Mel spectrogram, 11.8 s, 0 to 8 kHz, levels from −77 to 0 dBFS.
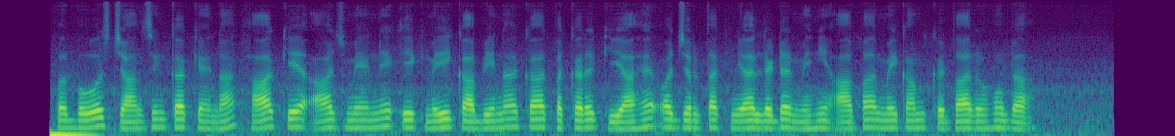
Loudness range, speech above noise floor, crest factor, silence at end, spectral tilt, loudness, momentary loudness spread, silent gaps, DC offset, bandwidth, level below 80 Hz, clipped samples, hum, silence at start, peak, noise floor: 2 LU; 71 dB; 16 dB; 0.6 s; -8.5 dB/octave; -17 LUFS; 4 LU; none; under 0.1%; 8 kHz; -42 dBFS; under 0.1%; none; 0 s; 0 dBFS; -87 dBFS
